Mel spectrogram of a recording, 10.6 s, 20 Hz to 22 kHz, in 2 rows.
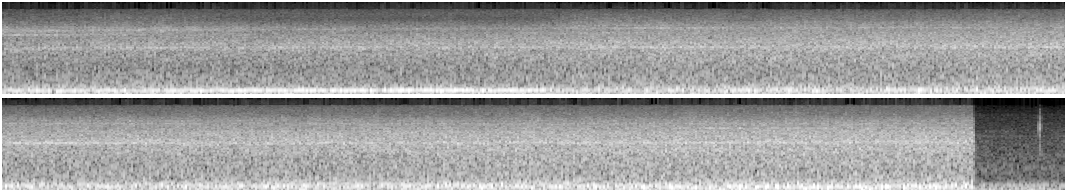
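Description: A Boeing 777 jet engine in the PMDG flight simulator spools up as a steady, dense broadband roar with a low tonal hum, holding at a constant level for about ten seconds before dropping off abruptly.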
